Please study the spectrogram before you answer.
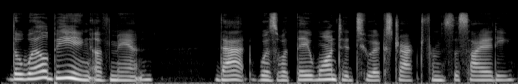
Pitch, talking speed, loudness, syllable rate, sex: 215 Hz, 150 wpm, -18 LUFS, 4.0 syllables/s, female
